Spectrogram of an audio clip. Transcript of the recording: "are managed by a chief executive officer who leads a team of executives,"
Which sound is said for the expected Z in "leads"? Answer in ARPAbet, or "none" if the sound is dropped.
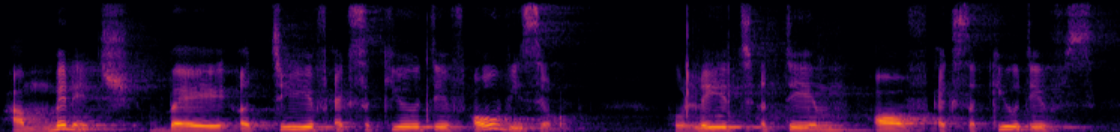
none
